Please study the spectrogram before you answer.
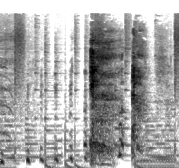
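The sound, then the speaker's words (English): A woman coughs repeatedly in a quick run of harsh, throaty bursts, some short and some more drawn out, with no talk around them. “Coughing. She's coughing.”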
